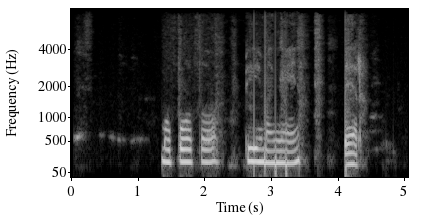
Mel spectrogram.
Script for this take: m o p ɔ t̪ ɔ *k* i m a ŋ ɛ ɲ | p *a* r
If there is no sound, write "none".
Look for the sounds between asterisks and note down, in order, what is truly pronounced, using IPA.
p, ɛ

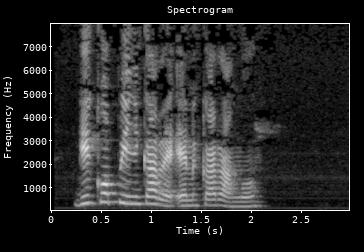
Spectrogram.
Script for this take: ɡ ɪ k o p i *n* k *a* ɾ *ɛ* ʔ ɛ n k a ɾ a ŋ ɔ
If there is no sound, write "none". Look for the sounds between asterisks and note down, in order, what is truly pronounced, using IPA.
ɲ, a, ɛ

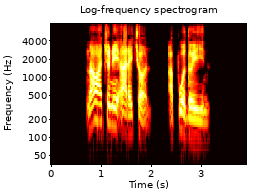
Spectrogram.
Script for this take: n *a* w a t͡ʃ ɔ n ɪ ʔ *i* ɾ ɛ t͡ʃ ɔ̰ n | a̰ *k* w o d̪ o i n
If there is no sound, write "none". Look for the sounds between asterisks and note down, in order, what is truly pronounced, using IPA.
a, a, p

